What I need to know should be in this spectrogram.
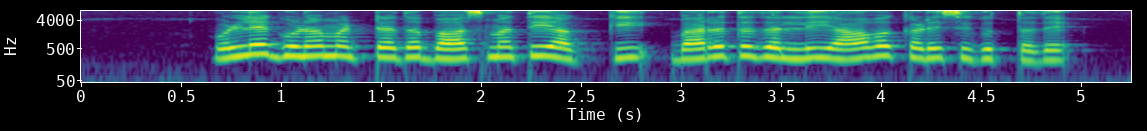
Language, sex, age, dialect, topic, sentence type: Kannada, female, 18-24, Central, agriculture, question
